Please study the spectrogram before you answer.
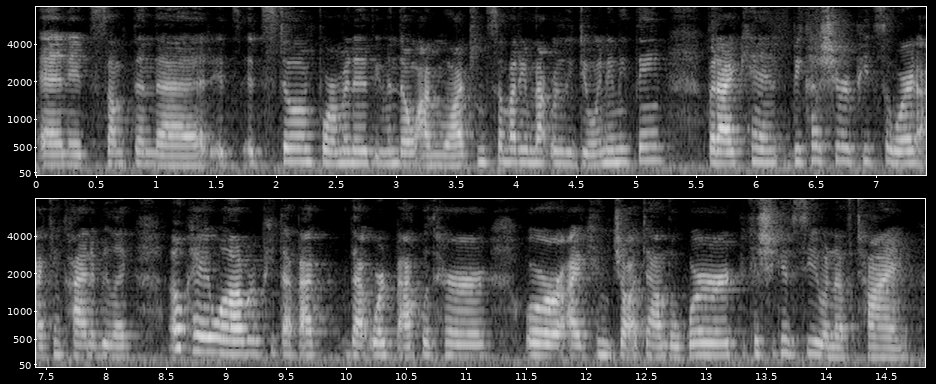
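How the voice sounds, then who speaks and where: A woman's voice: medium pitch, slight background noise. A young adult woman, a language student, gives a casual spoken class presentation in a chatty way, full of fillers and restarts.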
